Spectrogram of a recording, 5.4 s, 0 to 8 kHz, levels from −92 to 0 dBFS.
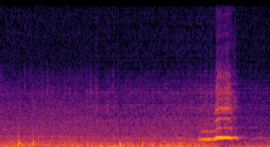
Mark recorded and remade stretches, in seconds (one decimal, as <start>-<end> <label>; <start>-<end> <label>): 0.0-1.8 recorded; 1.8-5.4 remade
